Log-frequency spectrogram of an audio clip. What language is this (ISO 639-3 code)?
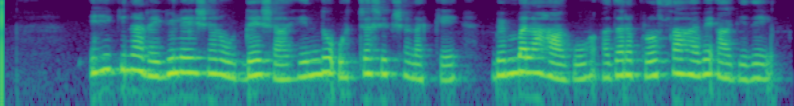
kan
